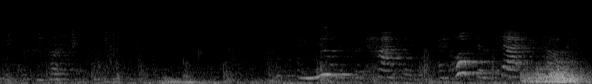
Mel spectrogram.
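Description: Footsteps tap across a wooden stage.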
